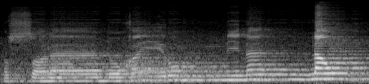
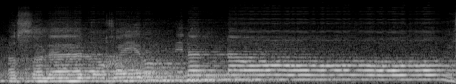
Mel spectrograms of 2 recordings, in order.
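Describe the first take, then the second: First: The final word naum is kept short. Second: The final word naum is drawn out long. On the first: The speaker calls it right. "naumnya itu jangan dipanjangkan" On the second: The speaker calls it wrong. "Kalau naumnya dipanjangkan"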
